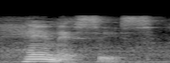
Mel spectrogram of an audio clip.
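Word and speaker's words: Génesis: Genesis and it's actually spelled exactly the same way in Spanish which is uh henes so it's hen Exodus is exodo Leviticus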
